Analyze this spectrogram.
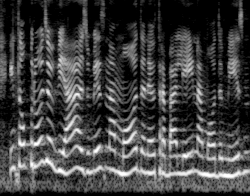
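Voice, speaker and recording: Over noticeable background noise, a woman speaks at a fairly quick pace in a high voice with ordinary pitch variation. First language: English (speaking Portuguese). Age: 20s. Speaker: gospel singer. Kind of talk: interview. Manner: animated.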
